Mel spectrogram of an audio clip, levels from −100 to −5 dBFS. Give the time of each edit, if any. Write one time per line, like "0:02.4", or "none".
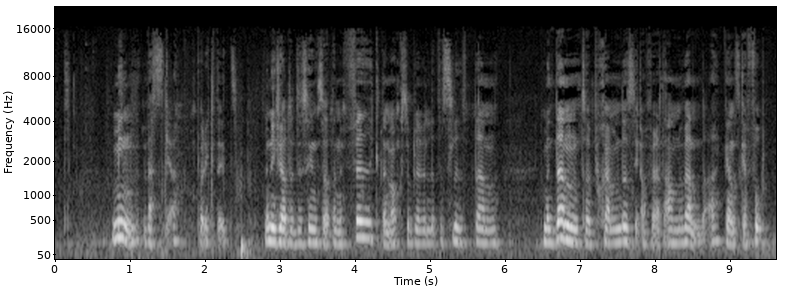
none

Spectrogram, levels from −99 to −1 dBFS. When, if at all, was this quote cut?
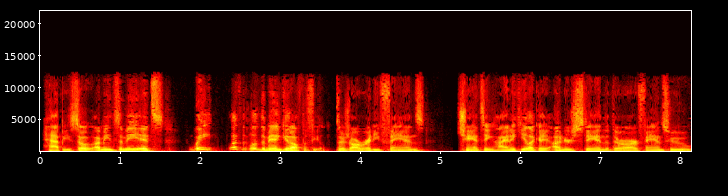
0:03.7

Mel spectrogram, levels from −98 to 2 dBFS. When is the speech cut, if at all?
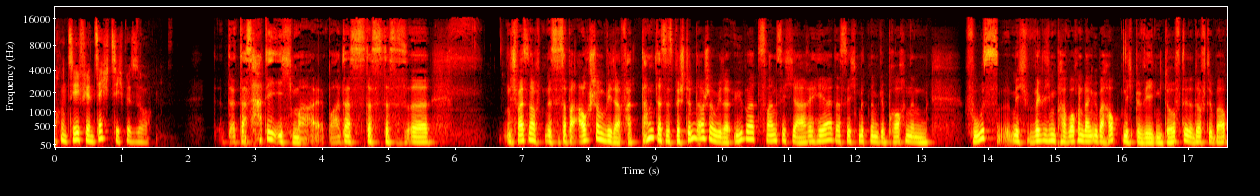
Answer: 0:04.6
0:14.1

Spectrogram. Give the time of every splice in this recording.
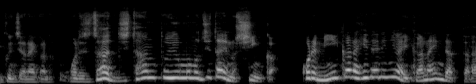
0:02.9

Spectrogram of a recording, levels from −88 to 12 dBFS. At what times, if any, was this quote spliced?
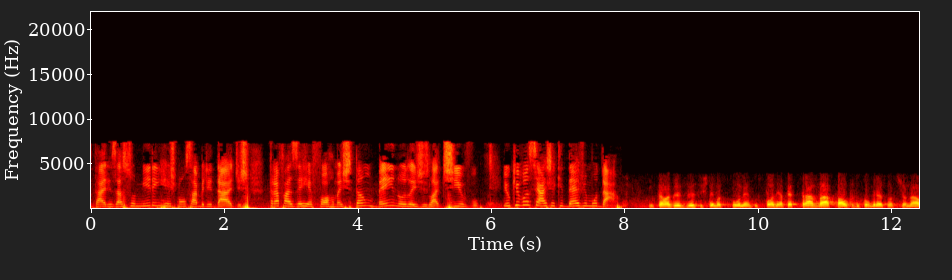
0:08.2

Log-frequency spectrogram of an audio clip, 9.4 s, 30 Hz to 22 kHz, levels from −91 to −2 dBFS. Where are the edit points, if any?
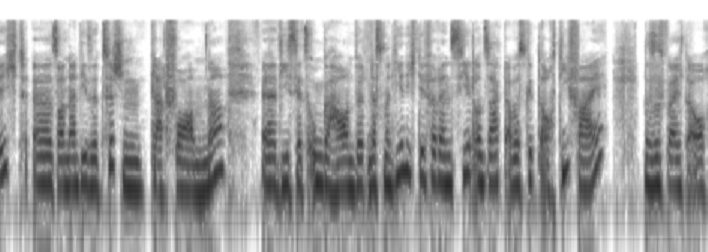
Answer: none

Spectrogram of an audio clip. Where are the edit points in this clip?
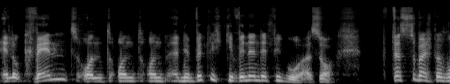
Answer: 0:01.6

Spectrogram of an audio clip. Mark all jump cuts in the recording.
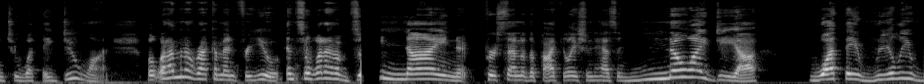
0:02.8

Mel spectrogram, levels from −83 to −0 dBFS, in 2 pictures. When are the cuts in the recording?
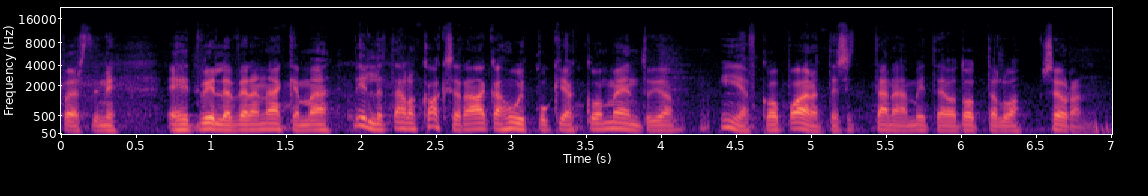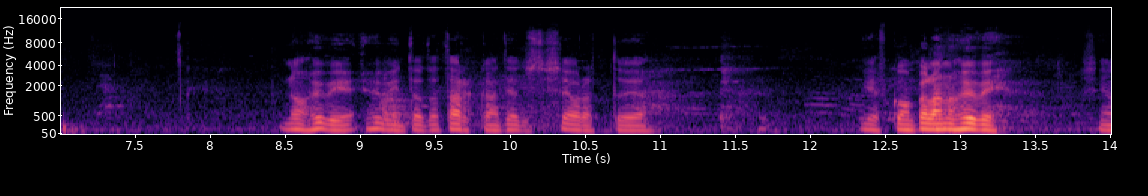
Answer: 0:01.9

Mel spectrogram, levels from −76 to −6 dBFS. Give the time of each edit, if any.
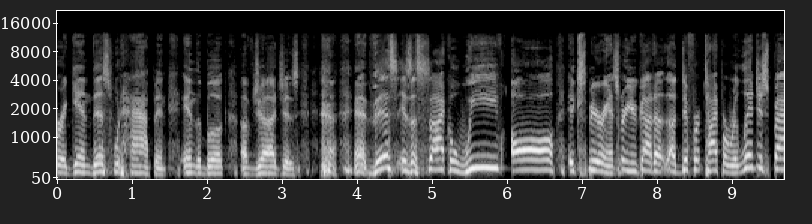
0:03.4
0:07.5

